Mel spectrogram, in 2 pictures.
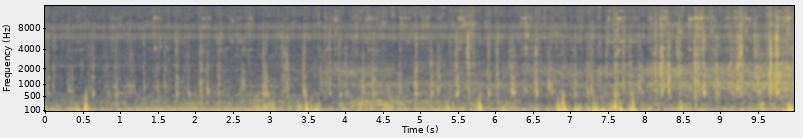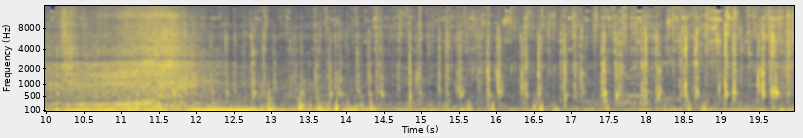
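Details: A pair of Clydesdale horses driven in harness by their owner, visiting from Scotland: steady clip-clop of hooves, about four beats a second, over a low rumble of wheels, with a brief hiss midway.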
